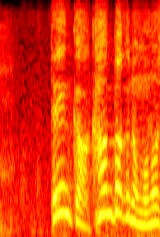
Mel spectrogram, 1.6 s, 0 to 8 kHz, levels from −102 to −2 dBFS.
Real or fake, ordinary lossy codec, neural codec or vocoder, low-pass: real; Opus, 16 kbps; none; 7.2 kHz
